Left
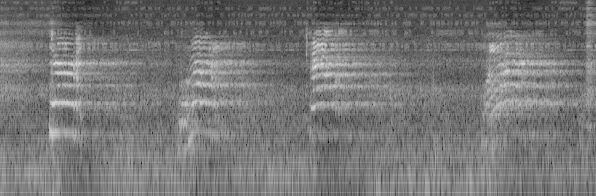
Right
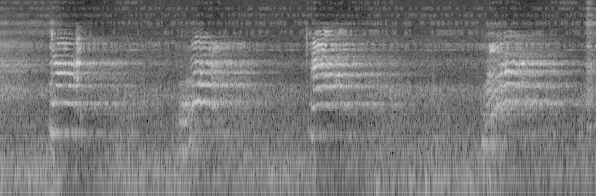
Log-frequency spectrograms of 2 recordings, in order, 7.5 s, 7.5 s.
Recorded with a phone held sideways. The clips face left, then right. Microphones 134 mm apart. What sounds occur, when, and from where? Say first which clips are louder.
0.6 s a cat meowing: left 7 dB; 50° left (ahead or behind), 0.8 m; by 6.6 s 75° left (ahead or behind), 5.5 m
